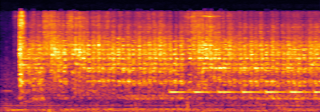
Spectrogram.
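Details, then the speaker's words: Car that broke down and was towed home; needs some gas to start, then runs busy and slightly uneven with a faint tone on top, not running right after a hard start. "you got to put a little bit of gas to it and then it doesn't run exactly right"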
